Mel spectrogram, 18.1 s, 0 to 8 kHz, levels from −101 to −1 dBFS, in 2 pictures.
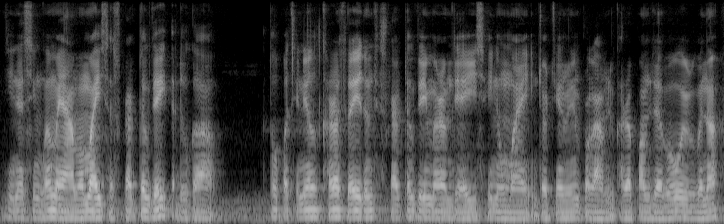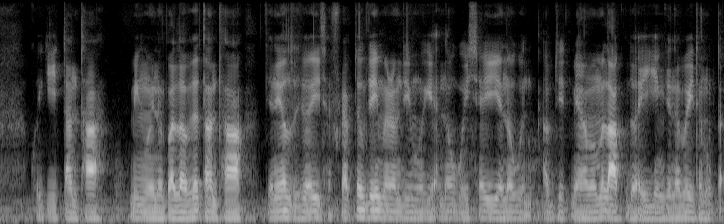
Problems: background sounds at intervals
